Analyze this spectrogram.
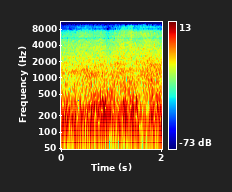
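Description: A van drives past on the road nearby.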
